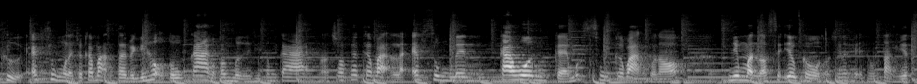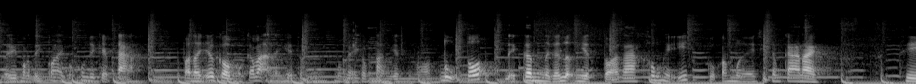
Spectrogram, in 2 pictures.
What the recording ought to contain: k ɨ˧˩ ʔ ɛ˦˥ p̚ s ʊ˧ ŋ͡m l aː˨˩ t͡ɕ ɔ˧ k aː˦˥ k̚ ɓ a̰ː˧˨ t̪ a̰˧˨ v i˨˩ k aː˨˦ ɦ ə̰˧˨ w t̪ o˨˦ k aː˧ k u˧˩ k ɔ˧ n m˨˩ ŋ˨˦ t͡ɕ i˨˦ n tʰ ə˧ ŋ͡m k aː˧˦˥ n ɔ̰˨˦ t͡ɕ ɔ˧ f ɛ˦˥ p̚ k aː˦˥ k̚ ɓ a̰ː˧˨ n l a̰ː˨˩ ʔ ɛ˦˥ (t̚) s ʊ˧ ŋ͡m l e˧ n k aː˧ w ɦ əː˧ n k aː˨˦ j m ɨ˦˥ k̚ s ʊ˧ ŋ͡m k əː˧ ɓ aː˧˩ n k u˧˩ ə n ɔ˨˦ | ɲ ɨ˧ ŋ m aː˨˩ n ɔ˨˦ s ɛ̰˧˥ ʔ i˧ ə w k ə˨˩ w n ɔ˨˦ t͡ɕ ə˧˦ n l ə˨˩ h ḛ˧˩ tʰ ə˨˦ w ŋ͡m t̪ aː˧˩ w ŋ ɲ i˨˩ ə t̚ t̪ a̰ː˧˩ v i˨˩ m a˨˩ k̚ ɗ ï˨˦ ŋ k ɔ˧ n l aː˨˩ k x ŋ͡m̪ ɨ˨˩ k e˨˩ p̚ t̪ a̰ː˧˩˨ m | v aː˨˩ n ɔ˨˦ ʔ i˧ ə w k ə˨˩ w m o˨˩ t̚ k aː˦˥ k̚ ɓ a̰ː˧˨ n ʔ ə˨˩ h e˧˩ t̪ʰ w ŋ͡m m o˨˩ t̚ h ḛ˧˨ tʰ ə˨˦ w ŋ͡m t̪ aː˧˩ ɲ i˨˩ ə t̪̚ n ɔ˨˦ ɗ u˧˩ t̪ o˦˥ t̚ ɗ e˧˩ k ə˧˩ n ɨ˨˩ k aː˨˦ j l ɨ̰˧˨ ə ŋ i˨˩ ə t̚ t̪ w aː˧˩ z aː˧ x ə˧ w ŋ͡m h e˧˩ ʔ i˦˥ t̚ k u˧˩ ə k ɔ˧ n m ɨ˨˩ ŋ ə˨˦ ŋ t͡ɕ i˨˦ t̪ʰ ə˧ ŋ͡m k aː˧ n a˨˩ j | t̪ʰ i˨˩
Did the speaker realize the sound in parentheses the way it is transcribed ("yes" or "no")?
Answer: no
